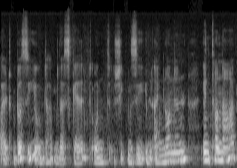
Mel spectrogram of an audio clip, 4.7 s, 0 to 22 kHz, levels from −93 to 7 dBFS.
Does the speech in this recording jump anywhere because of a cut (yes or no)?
no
